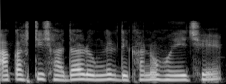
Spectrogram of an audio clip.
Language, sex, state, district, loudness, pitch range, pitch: Bengali, female, West Bengal, Alipurduar, -17 LUFS, 210-230 Hz, 220 Hz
